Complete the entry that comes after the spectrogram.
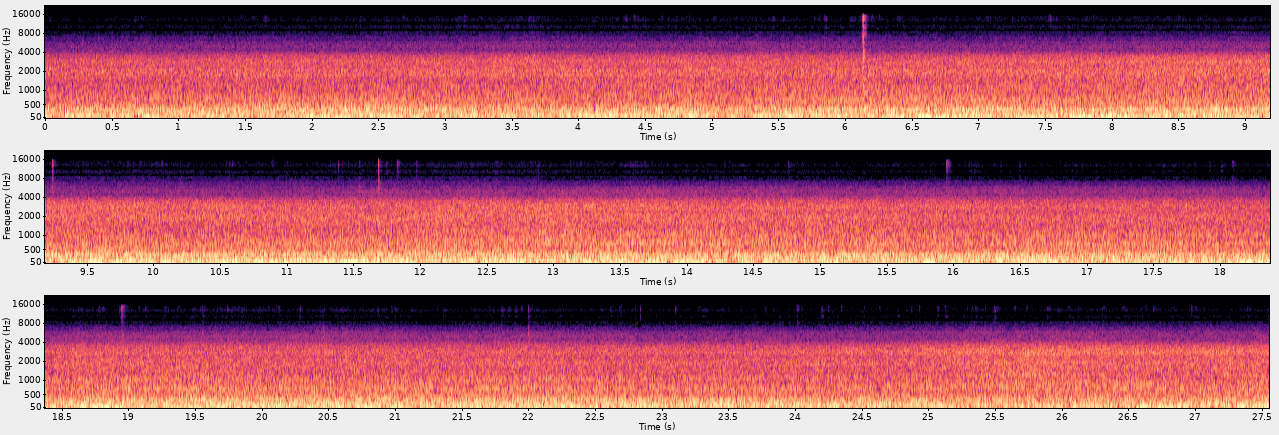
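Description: Heavy rain pouring steadily: a constant hiss with a low rumble underneath.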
